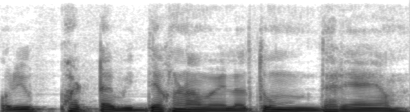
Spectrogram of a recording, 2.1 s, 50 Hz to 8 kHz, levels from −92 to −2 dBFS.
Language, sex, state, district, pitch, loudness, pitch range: Garhwali, female, Uttarakhand, Tehri Garhwal, 120 Hz, -16 LUFS, 115-135 Hz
